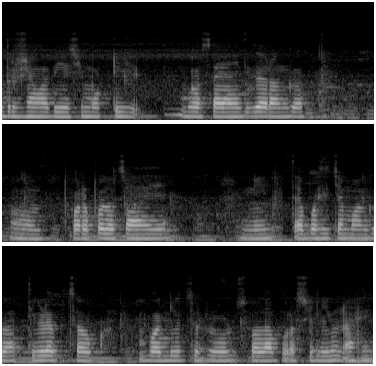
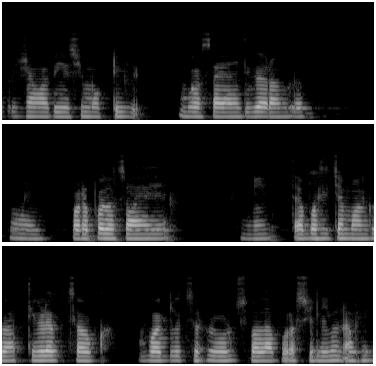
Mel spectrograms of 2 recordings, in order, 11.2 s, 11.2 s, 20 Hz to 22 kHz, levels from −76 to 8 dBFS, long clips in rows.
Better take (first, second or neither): first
